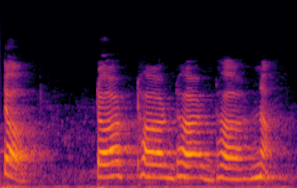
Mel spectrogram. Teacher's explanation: ट, ट जब बोलते हैं ना, तालु के थोड़ा सा आगे से जीभ जो है टच हो रही है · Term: मूर्धा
